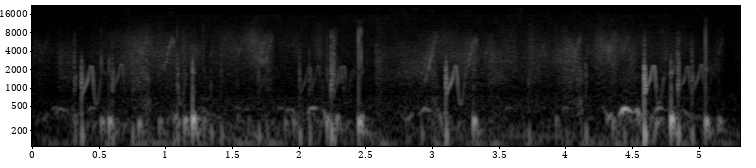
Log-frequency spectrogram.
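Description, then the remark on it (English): A sage grouse, an American bird, calls with a string of low, bubbly pops and gurgling swishes, repeating irregularly over a soft hiss, with no voices present. “The moment I heard it, I immediately recalled this American bird that I've never seen before, and its fantastic sound. This is the sage grouse.”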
